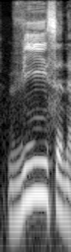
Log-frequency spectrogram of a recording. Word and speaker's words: Wiesen: Theron Senvisen, pronounced Wiesen at the end. Tip for German. When there is an IE or EI, you pronounce the second letter.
